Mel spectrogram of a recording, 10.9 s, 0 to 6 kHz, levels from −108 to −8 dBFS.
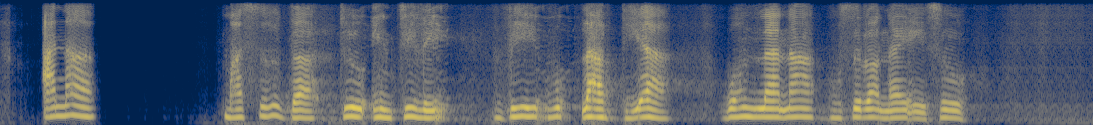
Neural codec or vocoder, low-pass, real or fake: codec, 16 kHz in and 24 kHz out, 0.4 kbps, LongCat-Audio-Codec, two codebook decoder; 5.4 kHz; fake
